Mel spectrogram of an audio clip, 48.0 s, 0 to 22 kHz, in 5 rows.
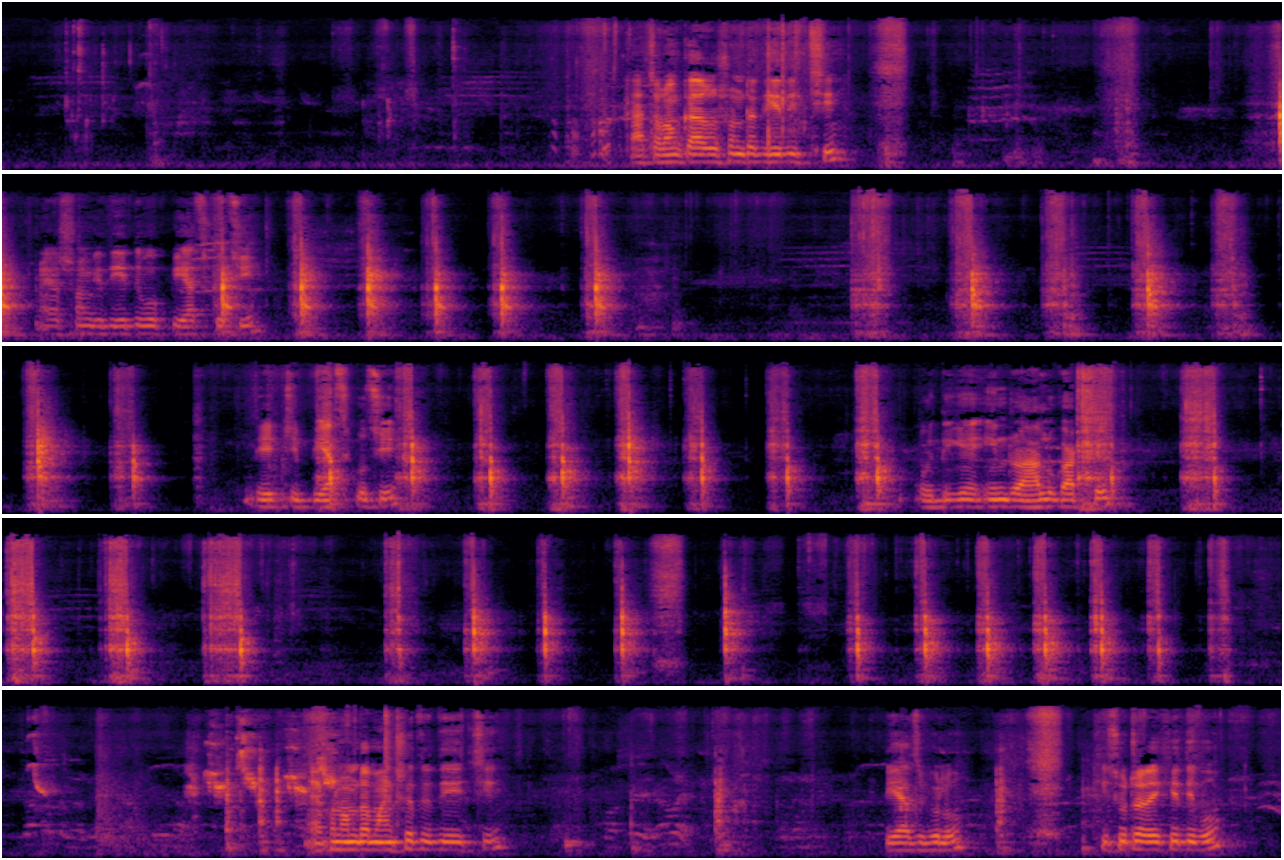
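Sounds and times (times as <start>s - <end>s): knife chopping onion on wooden board: 9.4s - 9.8s, 11.2s - 14.3s, 16.0s - 20.4s, 21.6s - 26.0s, 27.2s - 30.8s, 31.6s - 38.0s.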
